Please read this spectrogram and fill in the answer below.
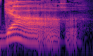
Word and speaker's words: gare: Une gare. Okay, remember when you get these G and A together, the sound is g, ga, ga. Une gare, final E not pronounced.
